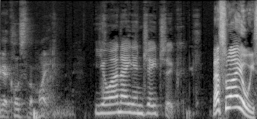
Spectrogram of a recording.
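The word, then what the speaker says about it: Joanna Jędrzejczyk: Yana yik.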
